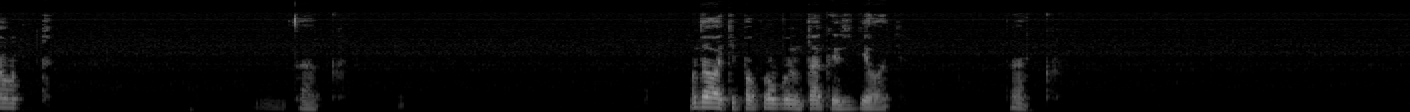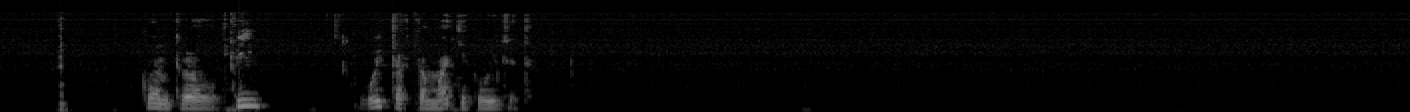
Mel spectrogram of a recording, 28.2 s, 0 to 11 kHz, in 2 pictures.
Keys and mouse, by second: 16.1 ctrl+p.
